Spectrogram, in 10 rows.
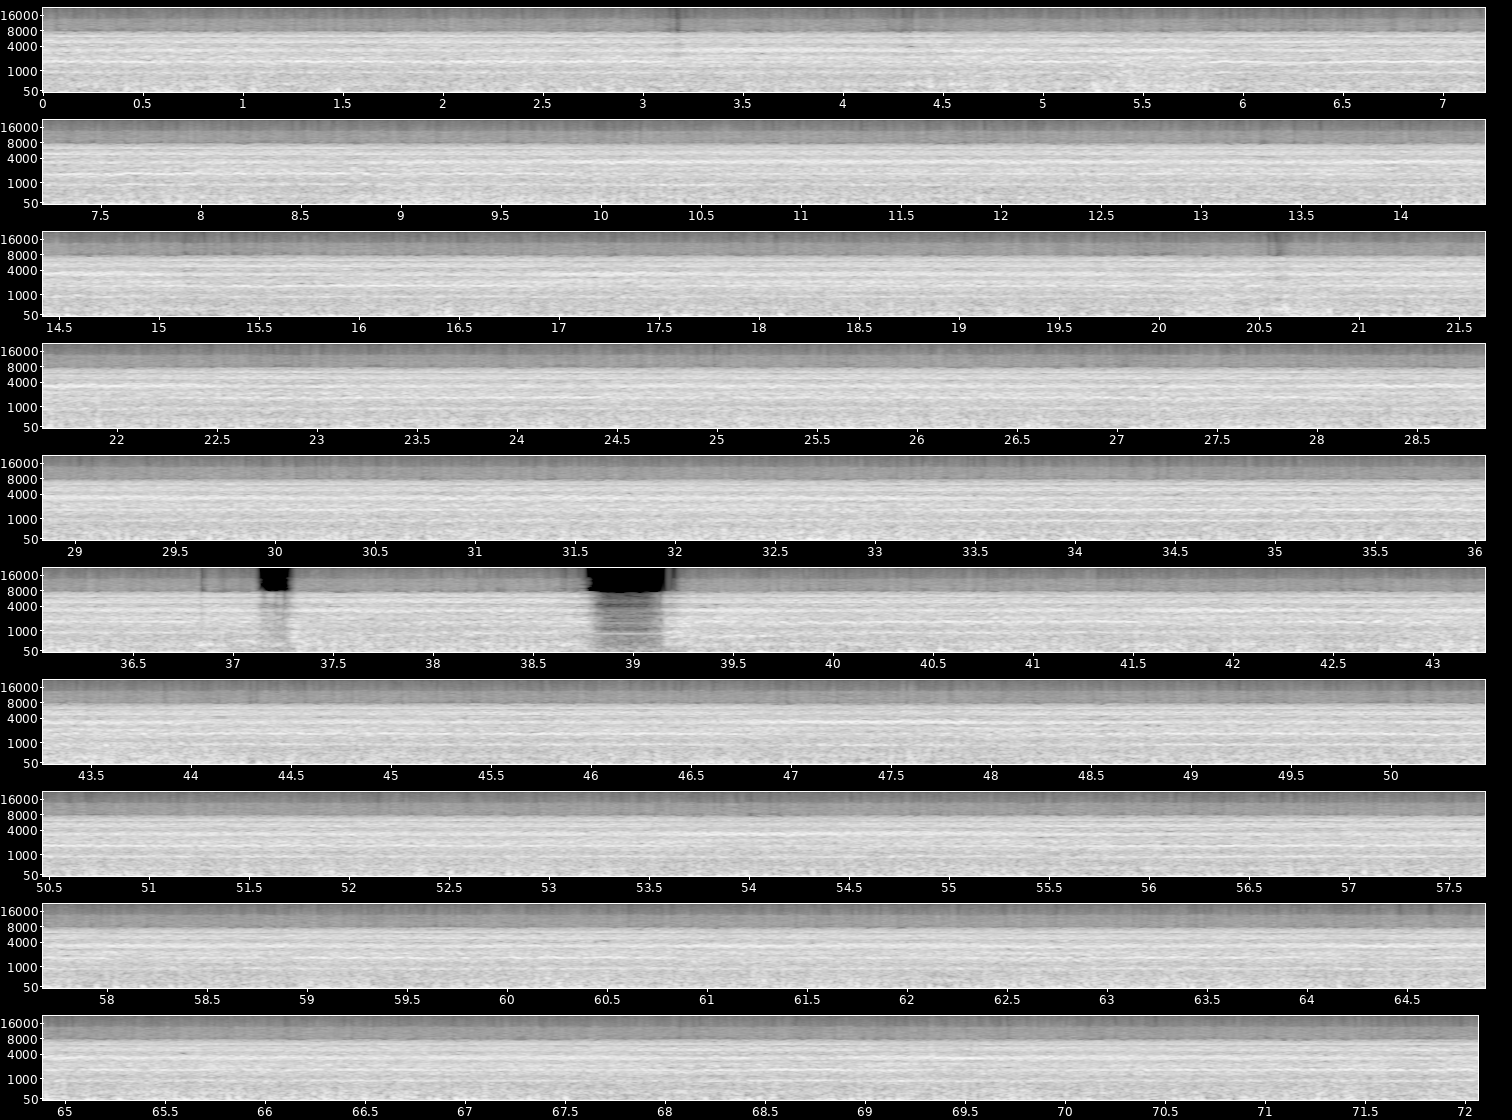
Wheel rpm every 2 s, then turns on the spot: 230, 230, 230, 220, 230, 230, 230, 220, 230, 230, 230, 220, 230, 230, 230, 230, 220, 220, 180, 140, 220, 210, 230, 220, 220, 230, 230, 230, 230, 230, 230, 230, 230, 230, 220, 230.
none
